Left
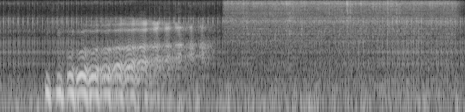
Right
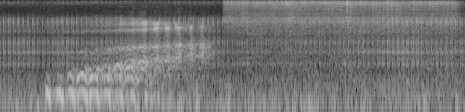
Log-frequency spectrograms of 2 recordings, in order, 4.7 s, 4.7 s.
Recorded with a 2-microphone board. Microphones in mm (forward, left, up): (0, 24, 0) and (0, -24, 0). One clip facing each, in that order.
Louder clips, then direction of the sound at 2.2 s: Left 1 dB; 45° left (ahead or behind).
